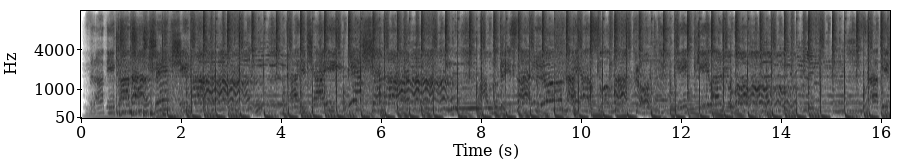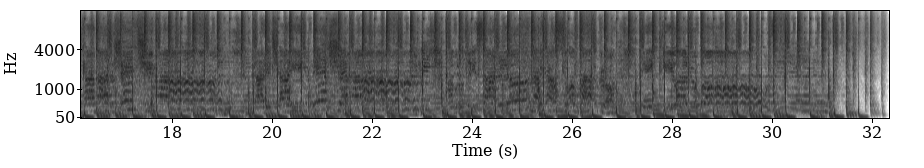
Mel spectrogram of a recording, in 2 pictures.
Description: • Качество: 320, Stereo
Club House
ремиксы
